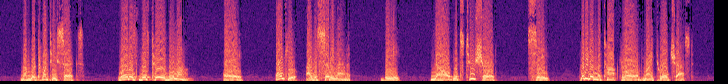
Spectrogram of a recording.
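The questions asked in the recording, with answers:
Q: Where does this tool belong?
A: C: Put it in the top drawer of my tool chest.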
